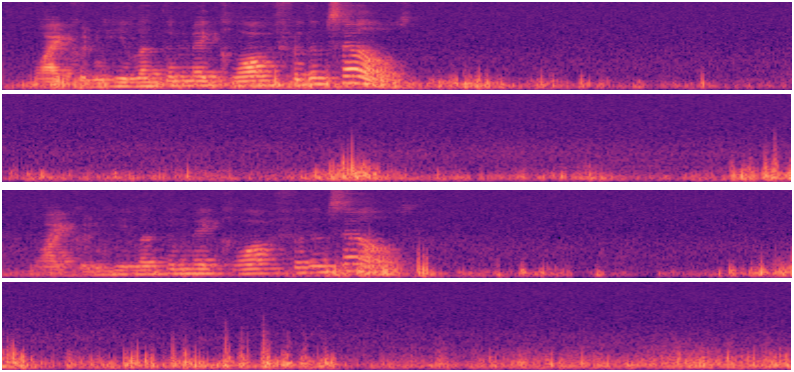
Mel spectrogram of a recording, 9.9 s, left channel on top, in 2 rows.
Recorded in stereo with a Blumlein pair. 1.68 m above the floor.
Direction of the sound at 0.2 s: 30° left.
